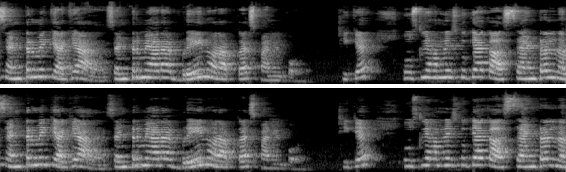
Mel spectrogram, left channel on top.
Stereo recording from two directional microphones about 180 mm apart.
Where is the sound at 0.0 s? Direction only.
60° left (ahead or behind).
